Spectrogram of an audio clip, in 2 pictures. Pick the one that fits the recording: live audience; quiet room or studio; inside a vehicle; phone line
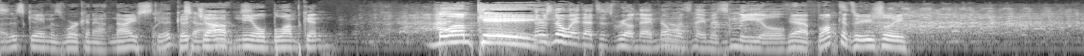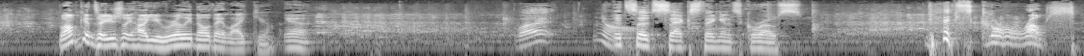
live audience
